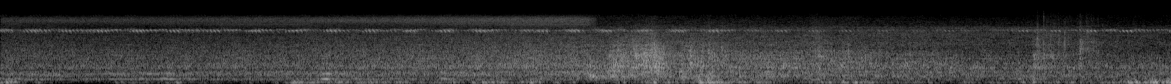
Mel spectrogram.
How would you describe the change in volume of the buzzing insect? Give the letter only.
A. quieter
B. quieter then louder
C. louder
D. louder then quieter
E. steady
A.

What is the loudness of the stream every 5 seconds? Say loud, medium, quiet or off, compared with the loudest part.
medium, loud, medium.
